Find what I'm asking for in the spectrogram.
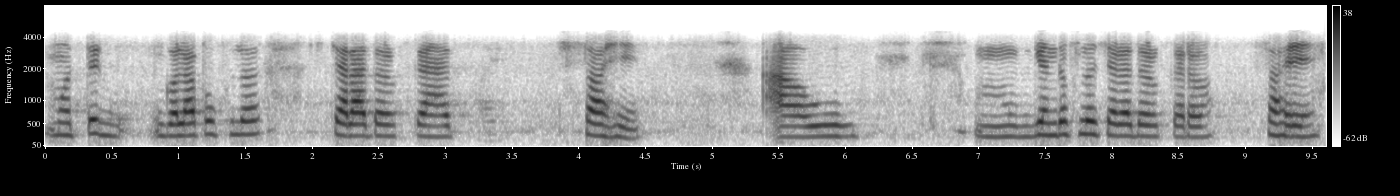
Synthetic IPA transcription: mot̪ːe | ɡɔlapɔpʰulɔ | t͡ʃaɾad̪ɔɾkat̪̚ | sɔɦe | a̰w | ɡend̪ɔpʰulɔt͡ʃaɾad̪ɔɾkaɾɔ | sɔɦe

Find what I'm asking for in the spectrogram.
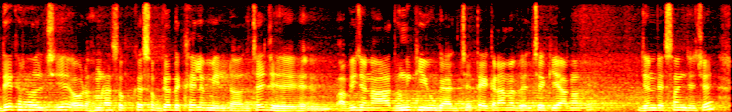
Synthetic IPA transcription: d̪ekʰɾəɦəlt͡ʃʰijɛɔːɾɦəmɾasəbʱkesəbʱked̪ekʰəlemilɾəɦəlt͡ʃʰɛd͡ʒe | ə̰bʱid͡ʒənaad̪ʱunikiuɡalt͡ʃʰɛt̪əekɾamebʱelt͡ʃʰɛkiaɡãke | d͡ʒenɾesənd͡ʒet͡ʃʰɛ

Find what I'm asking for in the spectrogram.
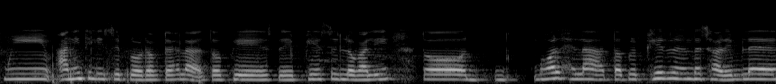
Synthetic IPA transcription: muianit̪ʰilisepɾɔɖɔk̚ʈɔɦɛlat̪ɔpʰesepʰeslɔɡali | t̪ɔ | bʱɔlɦelat̪ɔpɾepʰeɾnd̪at͡ʃʰaɽible

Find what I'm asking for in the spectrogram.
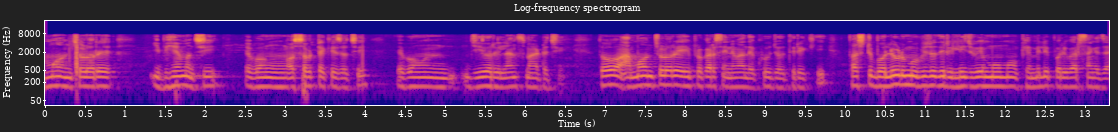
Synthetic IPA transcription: amɔːnt͡ʃɔɭɔɾe | ibʱiemɔt͡ʃʰi | ebɔŋɔsɔkʈekesɔt͡ʃʰi | ebɔŋd͡ʒioɾilansmaʈɔt͡ʃʰi̥ | t̪ɔamɔːnt͡ʃɔɭɔɾeːɦipɾɔkaɾɔsinemad̪ekʰud͡ʒowt̪iɾekʰi | pʰasʈbɔljuɽmubʱid͡ʒɔd̪ʱiɾilid͡ʒɦuemũmõpʰemilipɔɾibaɾsãŋɡed͡ʒae

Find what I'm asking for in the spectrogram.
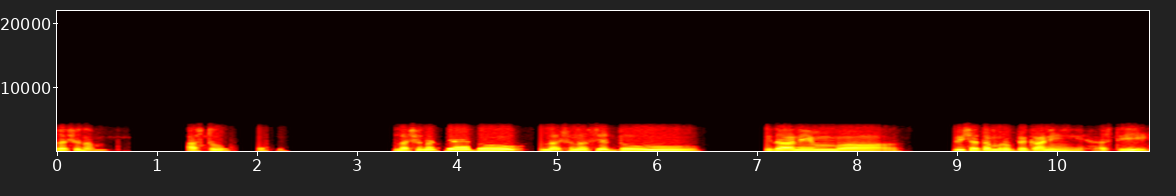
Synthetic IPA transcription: lɐkʂunɐm | ɐst̪u | ɐst̪u | lɐkʂɐnɐsjat̪u | lɐkʂɐnɐsjɐt̪ːu | id̪aːneːm | d̪ʋiʃɐt̪ɐmɾupjɐkaːɳiɐ̰st̪i

